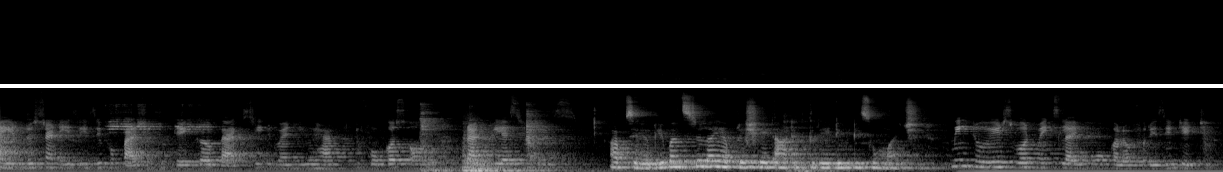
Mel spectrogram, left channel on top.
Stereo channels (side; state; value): left; silent; 57 dB below the other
